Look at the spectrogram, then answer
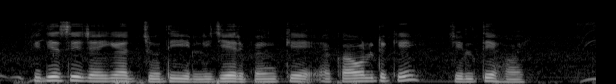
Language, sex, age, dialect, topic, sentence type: Bengali, male, 18-24, Jharkhandi, banking, statement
